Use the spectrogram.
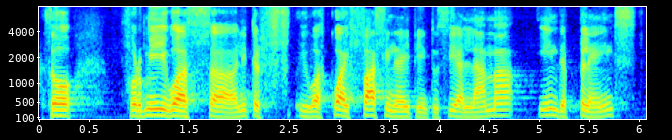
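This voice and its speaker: A man from Peru with a Peruvian Spanish accent, presenting his artwork in a seminar talk, halting with fillers and restarts. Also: a little high, steady tone, dark tone. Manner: halting, many fillers and restarts, non-native phrasing. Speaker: visiting artist giving a seminar talk.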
